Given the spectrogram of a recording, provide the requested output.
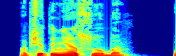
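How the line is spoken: Glum agreement. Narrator (Russian): уныло согласился тот

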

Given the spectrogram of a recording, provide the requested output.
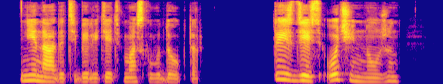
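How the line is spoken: Soft gentle tone. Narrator (Russian): произнес он тихо и ласково по-абхазски

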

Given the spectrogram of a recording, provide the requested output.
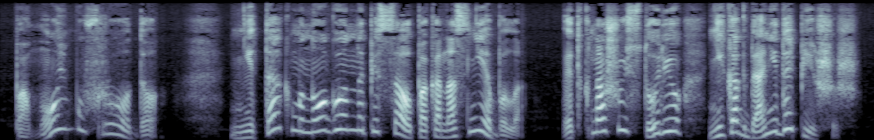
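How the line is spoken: Quiet speech. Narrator (Russian): Сэм тихонько произнес

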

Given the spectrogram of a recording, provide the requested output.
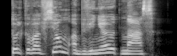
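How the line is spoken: Sharp. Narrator (Russian): резко произнесла Мелисса

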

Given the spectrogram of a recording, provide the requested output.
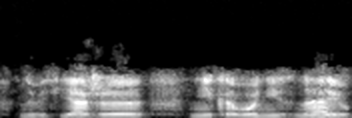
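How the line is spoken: Muttering. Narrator (Russian): пробормотал он

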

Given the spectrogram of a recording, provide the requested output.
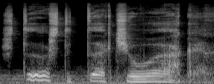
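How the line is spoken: Sympathetic mumble. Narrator (Russian): пробормотал сочувственно

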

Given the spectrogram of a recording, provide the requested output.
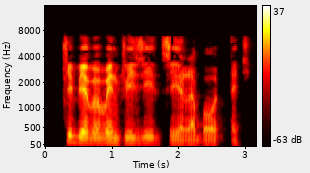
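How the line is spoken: Young man groaning. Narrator (Russian): простонал юноша

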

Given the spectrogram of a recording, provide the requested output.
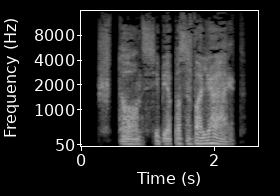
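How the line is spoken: Hissing. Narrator (Russian): прошипела Арана, причем, кажется, по специальному каналу, прокинутому ею между нами

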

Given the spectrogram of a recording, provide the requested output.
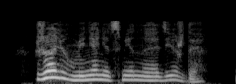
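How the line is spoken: Sighing. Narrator (Russian): вздохнула она

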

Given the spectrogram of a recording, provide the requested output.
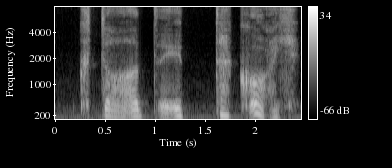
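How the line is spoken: Strangled voice. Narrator (Russian): сдавленным голосом спросила верховная ведьма

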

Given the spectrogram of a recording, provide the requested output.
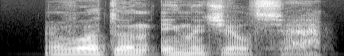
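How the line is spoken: Whisper. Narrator (Russian): прошептал алхимик

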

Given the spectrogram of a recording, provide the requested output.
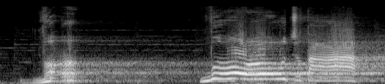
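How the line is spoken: Roar. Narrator (Vietnamese): Trung hội gầm lên

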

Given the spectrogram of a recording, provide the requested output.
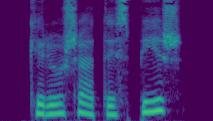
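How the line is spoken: Whisper. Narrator (Russian): шепотом спрашивала

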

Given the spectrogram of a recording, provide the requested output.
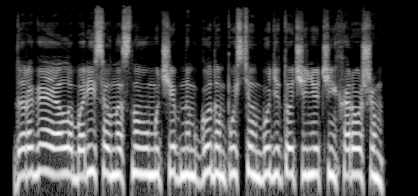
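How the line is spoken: Rapid memorized rattle. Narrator (Russian): Оттараторила заученная

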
